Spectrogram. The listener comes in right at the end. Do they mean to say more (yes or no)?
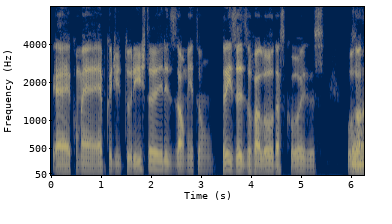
no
